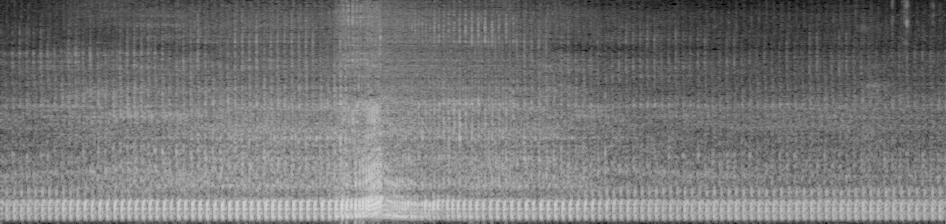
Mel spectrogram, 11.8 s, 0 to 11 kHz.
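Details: Honda FTR223 modified to 125, single cylinder, idling cold: steady idle with a dry, even clatter on every beat, about four a second; engine noise that occurs when cold, cause uncertain.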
